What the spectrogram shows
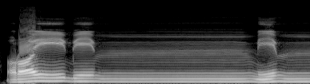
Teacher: memasukkan tanwinnya ke mim dan ditahan gunahnya. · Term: idgham bighunah, idgham bi gunnah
